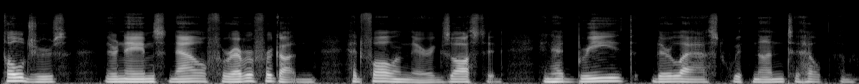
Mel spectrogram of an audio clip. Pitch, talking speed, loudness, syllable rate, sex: 125 Hz, 145 wpm, -18 LUFS, 4.3 syllables/s, male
